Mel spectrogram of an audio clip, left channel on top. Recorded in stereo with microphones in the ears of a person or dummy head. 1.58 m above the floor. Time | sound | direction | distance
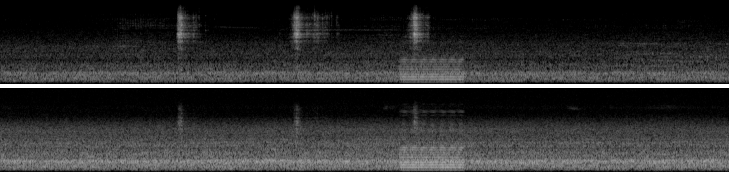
1.8 | a rattle | 80° left | ?
4.0 | typing on a keyboard | 85° right | ?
